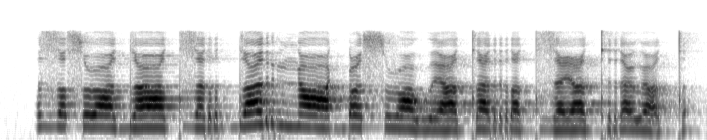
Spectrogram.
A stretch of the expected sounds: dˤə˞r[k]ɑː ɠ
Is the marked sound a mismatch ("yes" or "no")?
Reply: yes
